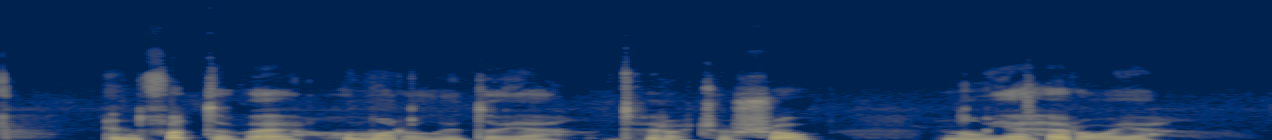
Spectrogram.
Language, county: Lithuanian, Vilnius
